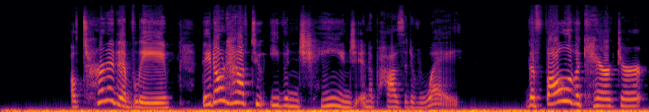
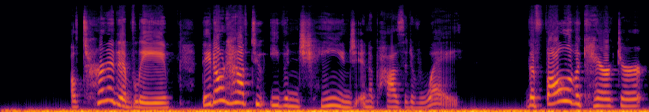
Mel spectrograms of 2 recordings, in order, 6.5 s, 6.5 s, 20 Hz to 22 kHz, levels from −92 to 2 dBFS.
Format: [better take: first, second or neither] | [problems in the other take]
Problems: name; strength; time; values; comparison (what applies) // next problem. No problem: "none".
neither | low rumble; faint; throughout; 25 dB below the speech; the same in both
